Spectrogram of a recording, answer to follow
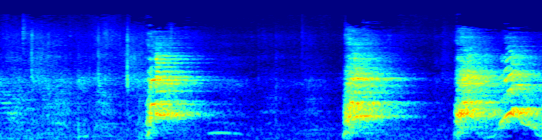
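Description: A dog barking three times, in short loud barks spaced about a second apart; the last one trails off falling in pitch.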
